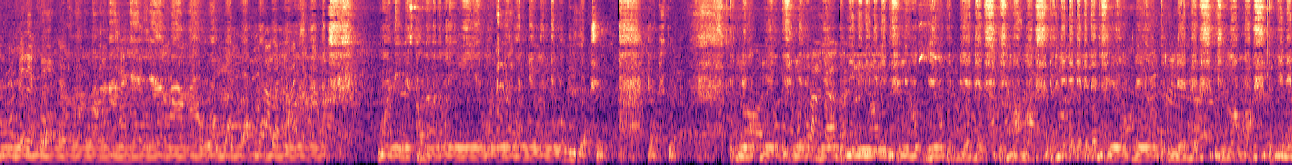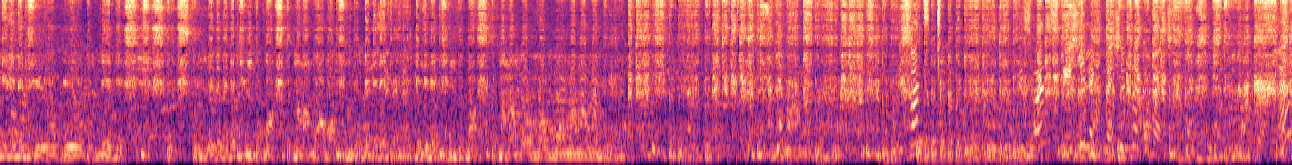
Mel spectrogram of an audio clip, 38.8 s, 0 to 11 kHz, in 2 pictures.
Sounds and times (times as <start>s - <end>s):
Speech: 0.0s - 10.3s, 11.0s - 28.6s, 32.7s - 33.9s, 34.6s - 38.7s.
